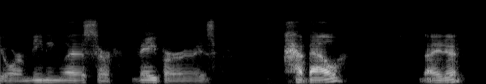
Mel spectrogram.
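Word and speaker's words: הבל: meaningless, or vapor, is habel. Did I do it? I would say Chavel, but Habel. You're good.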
